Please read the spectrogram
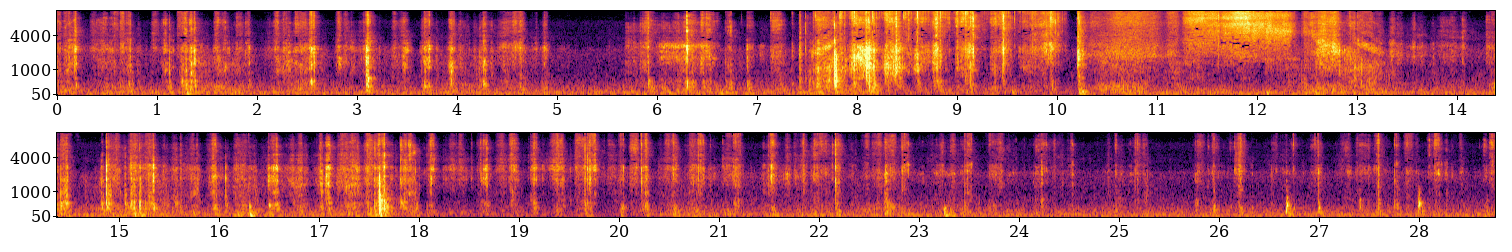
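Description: Paper being handled and folded along score lines: faint rustles and small crisp clicks throughout, with a louder stretch of paper rubbing and crinkling from about eight to thirteen seconds in.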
